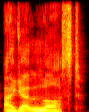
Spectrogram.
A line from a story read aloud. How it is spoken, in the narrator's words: Whitehead laughs a little to himself and says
